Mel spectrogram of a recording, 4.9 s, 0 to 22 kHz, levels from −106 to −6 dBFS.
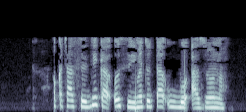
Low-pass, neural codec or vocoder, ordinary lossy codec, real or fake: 5.4 kHz; none; MP3, 24 kbps; real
